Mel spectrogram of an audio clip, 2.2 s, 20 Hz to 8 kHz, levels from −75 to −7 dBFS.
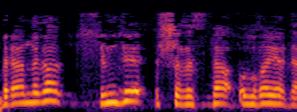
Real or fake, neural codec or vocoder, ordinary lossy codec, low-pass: fake; codec, 32 kHz, 1.9 kbps, SNAC; MP3, 24 kbps; 7.2 kHz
